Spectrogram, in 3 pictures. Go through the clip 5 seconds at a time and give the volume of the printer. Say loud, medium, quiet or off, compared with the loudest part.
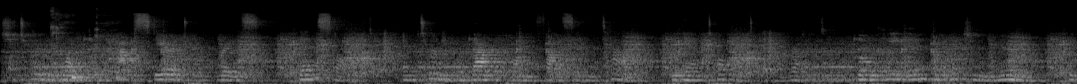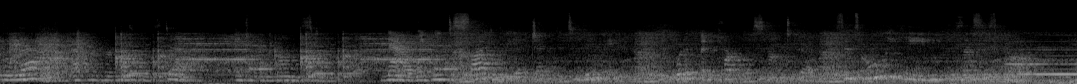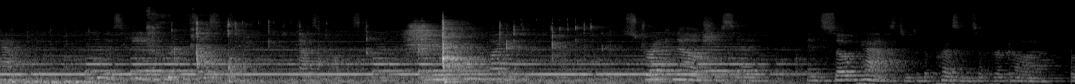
medium, medium, medium, medium, loud, loud, off.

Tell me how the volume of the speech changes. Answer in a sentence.
The volume of the speech stays about the same.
